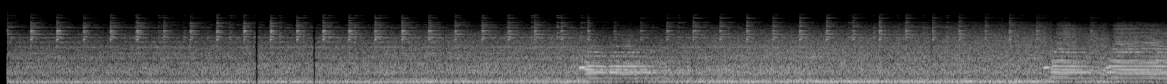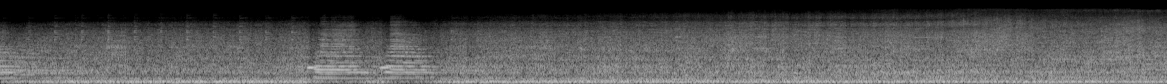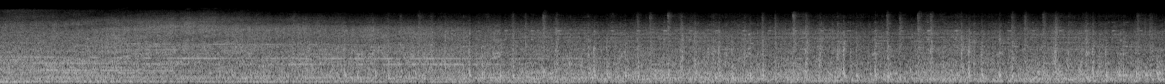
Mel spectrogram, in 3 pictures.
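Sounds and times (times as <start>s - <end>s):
diesel locomotive engines: 0.1s - 34.9s
train air horn blasts: 5.8s - 7.0s, 10.4s - 12.5s, 14.6s - 16.2s, 21.3s - 29.3s.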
